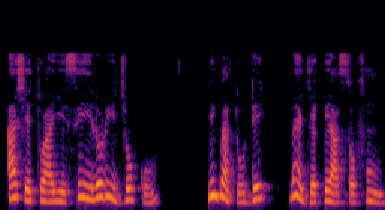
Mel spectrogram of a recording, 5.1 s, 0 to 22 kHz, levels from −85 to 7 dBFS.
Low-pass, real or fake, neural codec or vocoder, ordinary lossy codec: none; real; none; none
